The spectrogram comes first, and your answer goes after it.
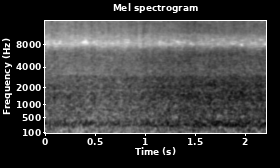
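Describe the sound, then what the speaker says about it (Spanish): Rainwater rushes loudly through Quebrada Grande in Olancho after a downpour, a dense continuous roar of flowing water close by, steady and unbroken throughout. "Se vino el agua en esta zona de Quebrada Grande Olancho, miren."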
